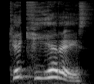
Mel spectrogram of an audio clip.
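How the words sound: The question sounds irritated and curt. The speaker feels bothered by the listener. The speaker calls it wrong. "Like they they're bothering you with that tone"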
